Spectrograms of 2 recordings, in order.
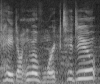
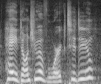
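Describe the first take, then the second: First: Faint and distant, said with the mic set down; away from the mic. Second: Said in the usual way. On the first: Shown as a demonstration. Quoting a player before picking the mic back up, distant off-mic. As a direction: speak off-mic, far from the microphone. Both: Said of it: "Oh, sorry, I put the mic down".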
